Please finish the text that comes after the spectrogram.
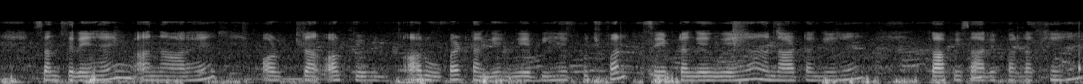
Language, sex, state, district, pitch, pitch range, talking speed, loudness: Hindi, female, Bihar, Jahanabad, 195 Hz, 190-215 Hz, 145 wpm, -26 LUFS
